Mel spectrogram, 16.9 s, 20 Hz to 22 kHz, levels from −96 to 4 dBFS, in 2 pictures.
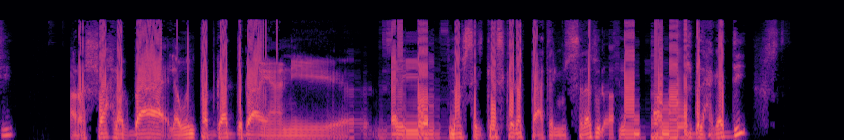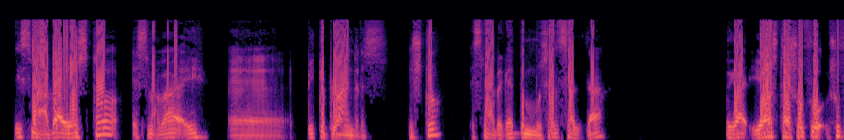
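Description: Throughout the speech, gain pushes peaks about 7 dB past the integer limit, so they wrap to the opposite sign instead of limiting. This integer overflow affects well under 1% of samples but produces violent cracks on loud syllables.

From 3.49 to 4.54 s and again from 6.05 to 6.90 s, the audio likely arrives too seldom, and most of it is replaced by repeats of a 10 ms buffer. These repeated short buffers impose a rigid 100 Hz buzz, giving a robotic, metallic sound.

From 7.93 to 8.53 s, discontinuous transmission, likely Opus DTX, stops sending audio. The receiver fills those 600 ms with comfort noise in place of the background, so the real background gives way to steady, featureless noise about 30 dB quieter.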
